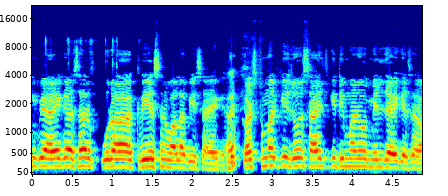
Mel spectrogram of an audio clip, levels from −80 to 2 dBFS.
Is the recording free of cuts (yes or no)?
no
